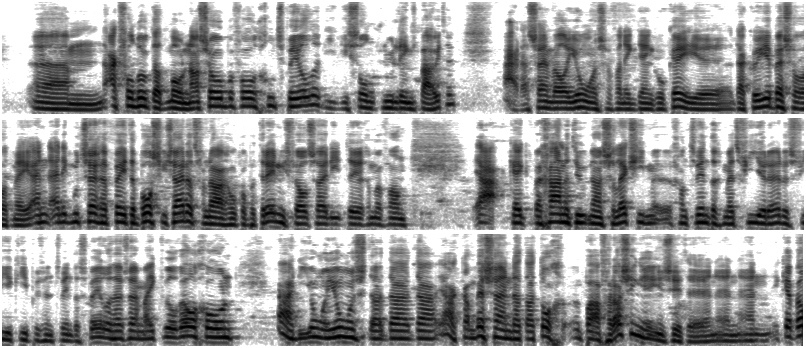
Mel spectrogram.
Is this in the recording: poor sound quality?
no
